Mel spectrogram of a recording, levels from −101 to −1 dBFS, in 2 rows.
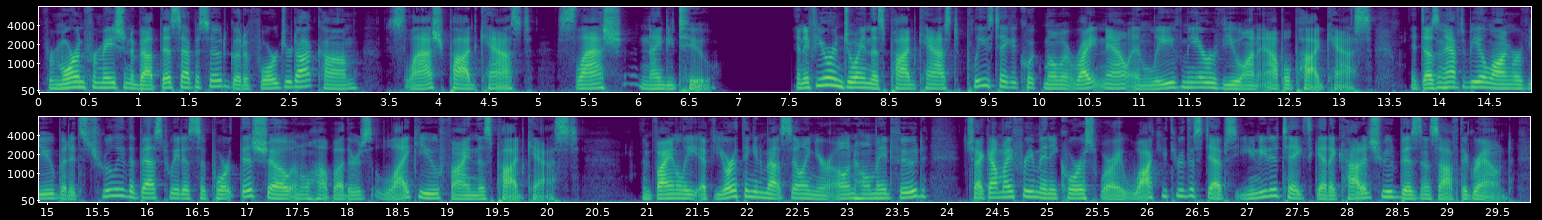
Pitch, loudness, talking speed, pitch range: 150 Hz, -28 LUFS, 195 wpm, 135-180 Hz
